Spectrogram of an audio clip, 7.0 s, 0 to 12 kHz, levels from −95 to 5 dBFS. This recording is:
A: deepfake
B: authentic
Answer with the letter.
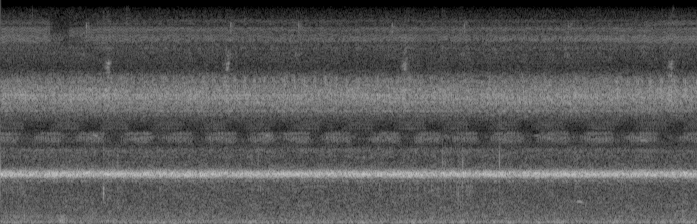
B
